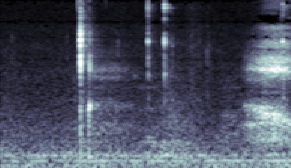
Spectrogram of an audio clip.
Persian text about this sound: خب من یه چند تا کلیک باید بکنم.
